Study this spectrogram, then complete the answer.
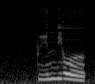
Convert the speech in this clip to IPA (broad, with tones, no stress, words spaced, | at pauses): pi˧˥n̪jo˥˩ʊ̯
